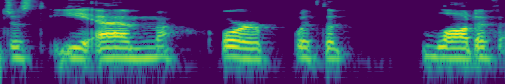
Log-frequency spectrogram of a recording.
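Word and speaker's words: euh: is usually spelled just eem or with a lot of M's and then in French it's usually spelled EU and it's like e or I don't my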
